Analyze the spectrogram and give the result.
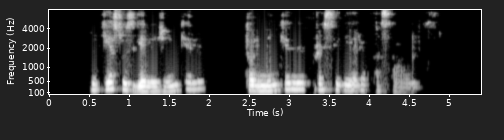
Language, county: Lithuanian, Vilnius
